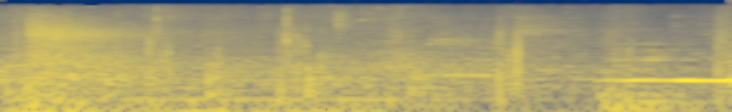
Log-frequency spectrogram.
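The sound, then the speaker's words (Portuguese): A man walks through hospital corridors, his soft, evenly spaced footsteps faint over a constant low hum, and a steady low tone enters near the end. “Em hospital, o sujeito estava caminhando pelos corredores.”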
